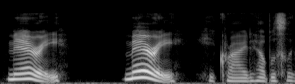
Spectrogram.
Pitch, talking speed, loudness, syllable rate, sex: 195 Hz, 100 wpm, -16 LUFS, 3.8 syllables/s, female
